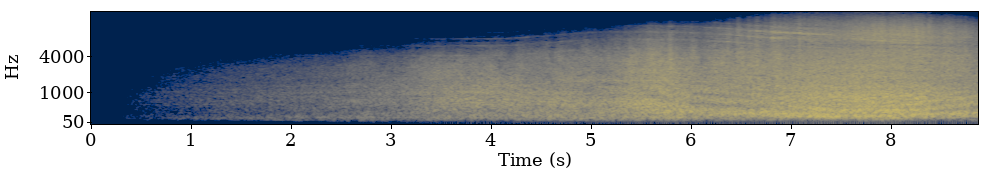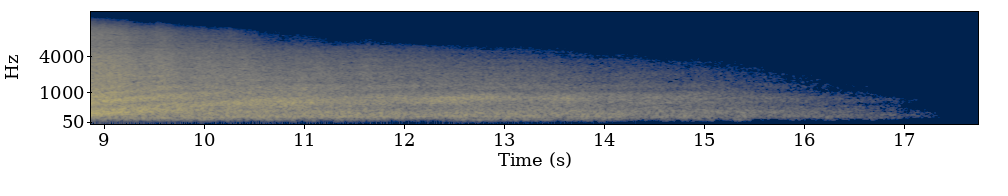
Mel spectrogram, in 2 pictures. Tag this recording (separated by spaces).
Landing Airport Birmingham Engine Flyby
